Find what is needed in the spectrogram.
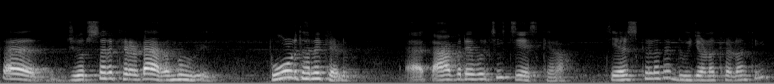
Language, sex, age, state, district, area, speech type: Odia, other, 60+, Odisha, Jajpur, rural, spontaneous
